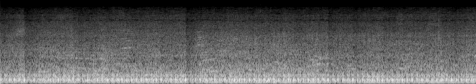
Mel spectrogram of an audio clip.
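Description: Car engine revving and accelerating while driving on a road, a steady loud mid-pitched drone that holds throughout, with voices talking over it.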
